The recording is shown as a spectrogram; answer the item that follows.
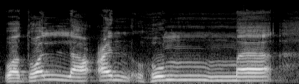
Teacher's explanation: انہم میں میم ساکن ہے اور اسے ما کی میم کے ساتھ ملائیں گے, میم کی آواز کو غننے کے ساتھ ادا کریں گے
